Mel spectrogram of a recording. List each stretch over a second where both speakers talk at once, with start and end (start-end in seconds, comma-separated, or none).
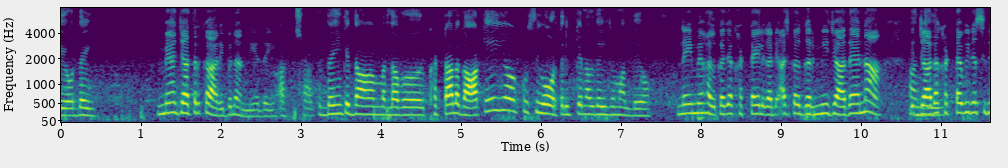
none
